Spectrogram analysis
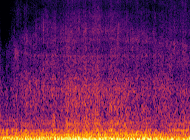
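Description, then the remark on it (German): The motor boat MS Sarah chugs steadily from Strömstadt through the rocky skerries of western Sweden's Koster Islands under a cloudy sky, its low engine rumble pulsing beneath a constant wash of splashing water and wind noise, with no voices. “Nur die MS Sarah, das Boot von Kapitän Stefan Selin, knattert unüberhörbar von Strömstadt mitten hinein in die Schärenlandschaft Westschwedens.”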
